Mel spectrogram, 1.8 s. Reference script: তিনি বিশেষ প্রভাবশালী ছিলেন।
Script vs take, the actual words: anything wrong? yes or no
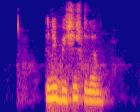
yes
